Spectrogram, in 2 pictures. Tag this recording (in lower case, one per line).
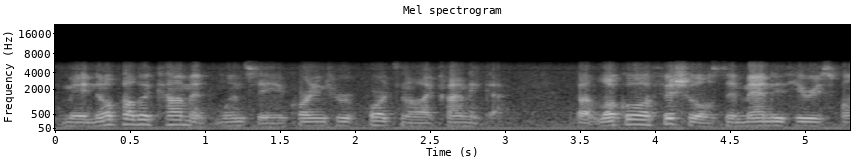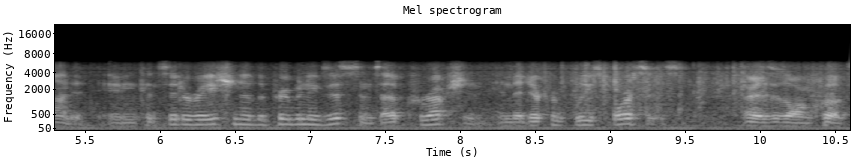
speech
inside a small room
